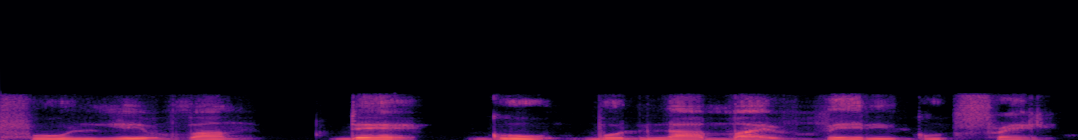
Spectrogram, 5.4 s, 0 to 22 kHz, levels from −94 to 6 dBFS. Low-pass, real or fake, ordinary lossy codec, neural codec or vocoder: 7.2 kHz; fake; AAC, 48 kbps; codec, 16 kHz, 0.8 kbps, ZipCodec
